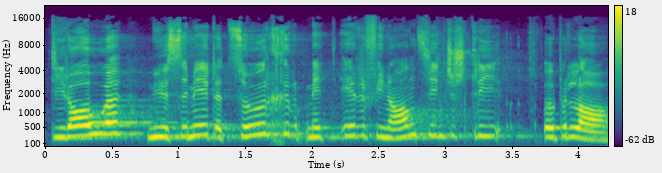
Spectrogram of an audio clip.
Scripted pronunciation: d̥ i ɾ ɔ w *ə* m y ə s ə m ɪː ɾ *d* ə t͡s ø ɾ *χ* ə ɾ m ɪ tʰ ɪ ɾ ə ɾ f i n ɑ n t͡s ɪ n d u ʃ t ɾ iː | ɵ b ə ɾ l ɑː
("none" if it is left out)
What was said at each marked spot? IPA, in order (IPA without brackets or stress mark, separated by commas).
ə, d, χ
